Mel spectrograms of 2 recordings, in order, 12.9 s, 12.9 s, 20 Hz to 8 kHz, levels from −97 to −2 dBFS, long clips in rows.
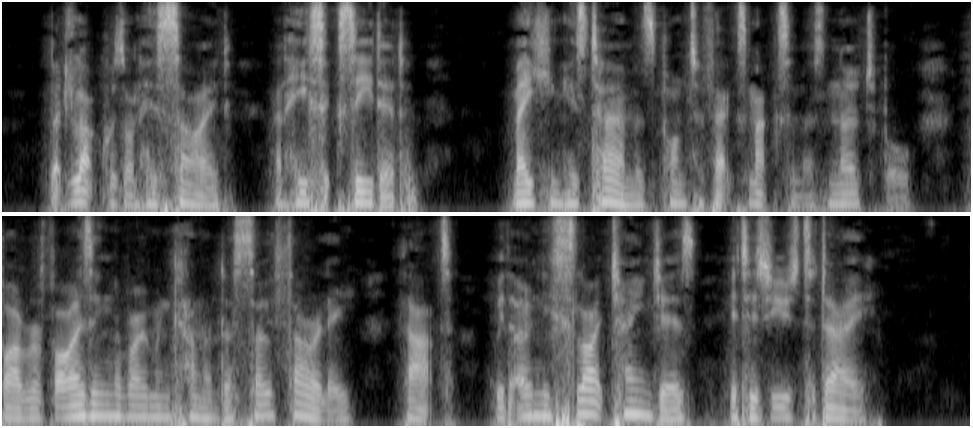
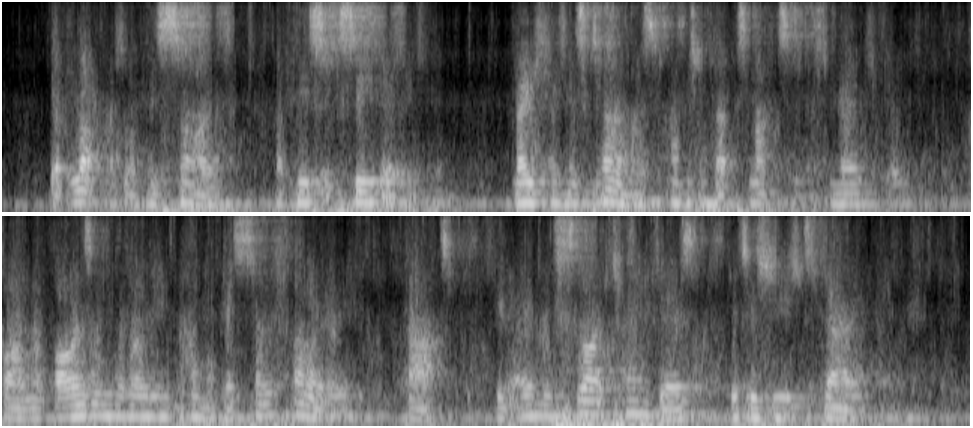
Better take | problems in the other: first | noise reduction (neural separator model SepFormer DNS4)

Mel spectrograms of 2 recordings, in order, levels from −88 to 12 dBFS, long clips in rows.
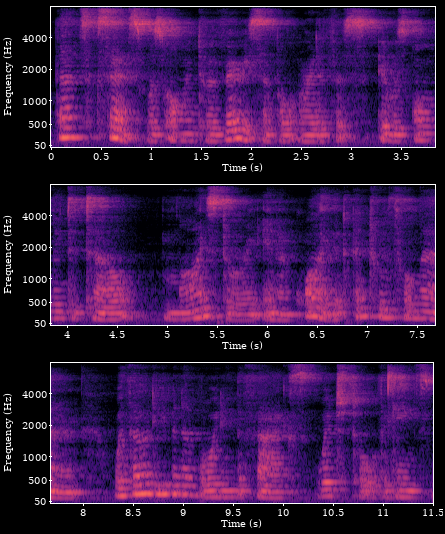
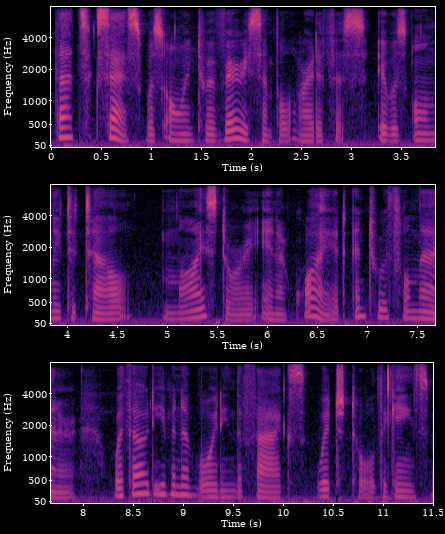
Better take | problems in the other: second | room echo; dies away in 0.6 s

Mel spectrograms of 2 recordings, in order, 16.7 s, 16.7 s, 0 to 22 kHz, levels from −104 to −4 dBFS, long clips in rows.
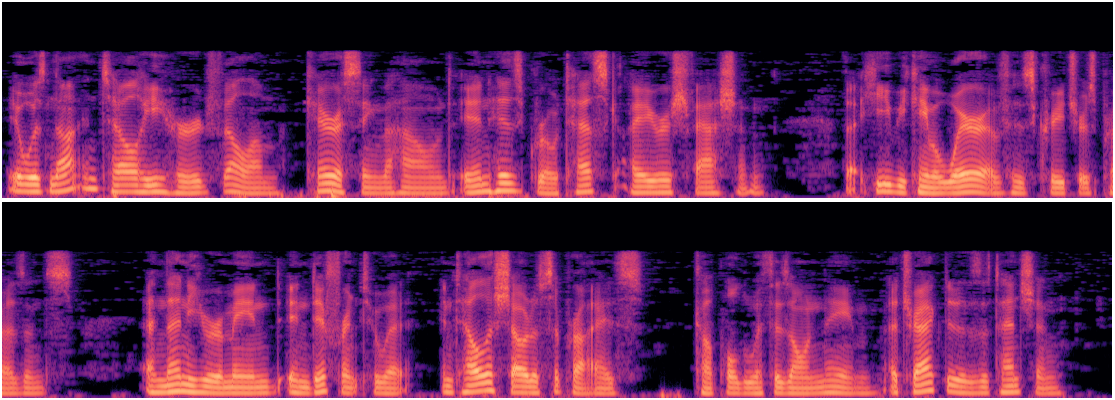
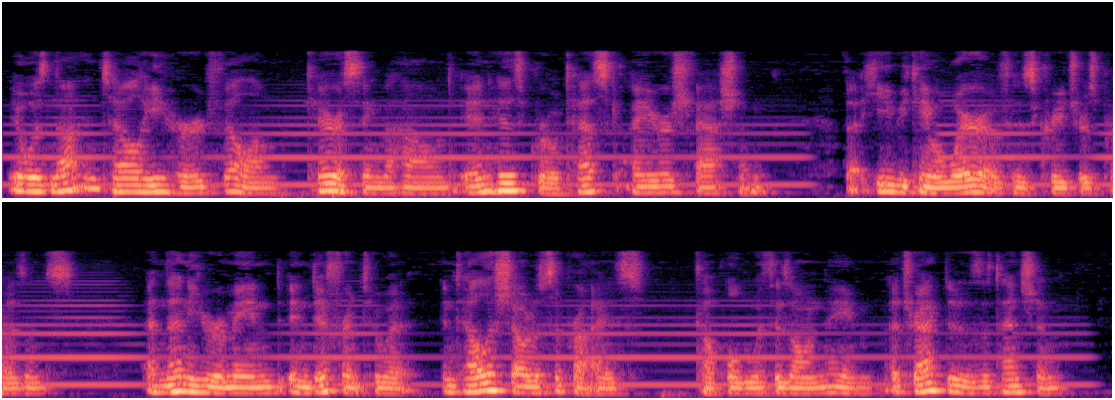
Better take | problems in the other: first | background sound (Wind instrument, woodwind instrument); 18 dB below the speech // room echo; dies away in 0.3 s

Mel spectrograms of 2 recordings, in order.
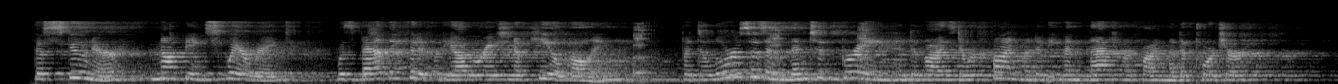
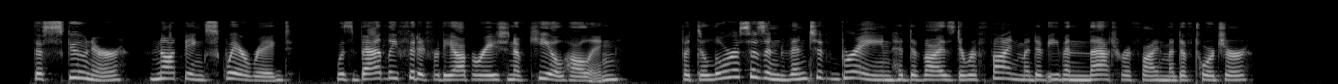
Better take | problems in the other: second | noise reduction (neural separator model SepFormer DNS4)

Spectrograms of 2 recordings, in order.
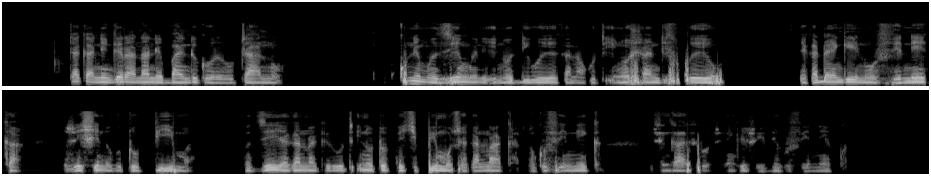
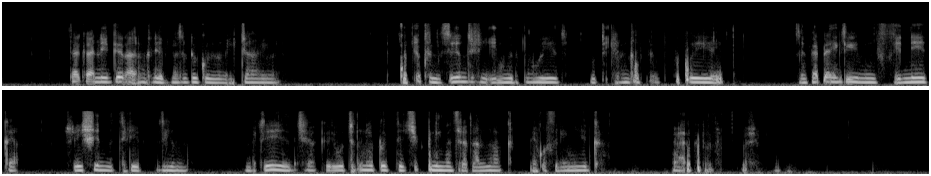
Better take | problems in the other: first | noise reduction (neural diffusion model UNIVERSE++)

